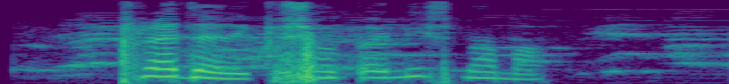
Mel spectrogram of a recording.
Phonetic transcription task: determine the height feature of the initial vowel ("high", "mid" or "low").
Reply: mid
